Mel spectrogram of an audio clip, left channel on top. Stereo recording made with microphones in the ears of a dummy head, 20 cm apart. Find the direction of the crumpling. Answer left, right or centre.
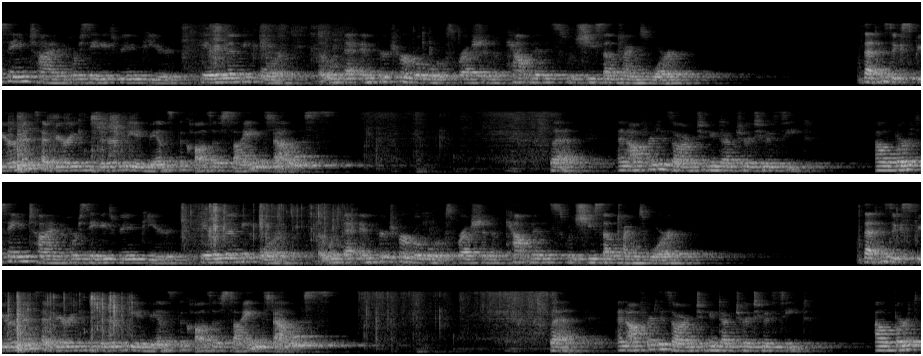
right.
